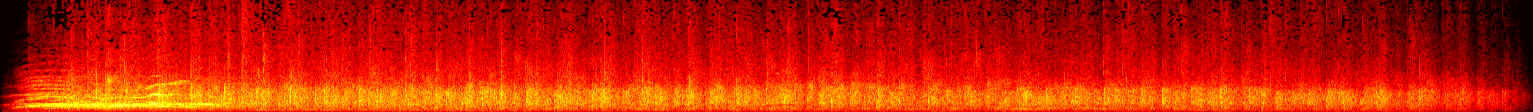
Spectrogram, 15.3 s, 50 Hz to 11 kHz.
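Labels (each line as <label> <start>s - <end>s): People clapping sharply and repeatedly, with an echo. 0.0s - 15.3s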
